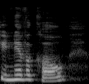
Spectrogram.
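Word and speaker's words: univocal: The first is uh it's pronounced univocical but you can just see it's just uh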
